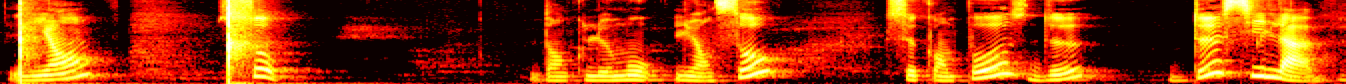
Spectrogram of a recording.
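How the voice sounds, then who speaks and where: A woman teacher giving an early-reading lesson, speaking slowly and clearly and repeating each word for learners to echo. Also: sits low, huge pitch swings, dark tone, a little hiss or hum. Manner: slow, clear, repeats words for pupils to echo.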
